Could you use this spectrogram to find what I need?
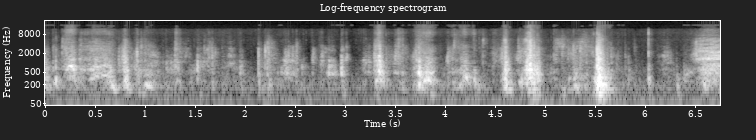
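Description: A suitcase's latches click and its lid thumps as it is handled.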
